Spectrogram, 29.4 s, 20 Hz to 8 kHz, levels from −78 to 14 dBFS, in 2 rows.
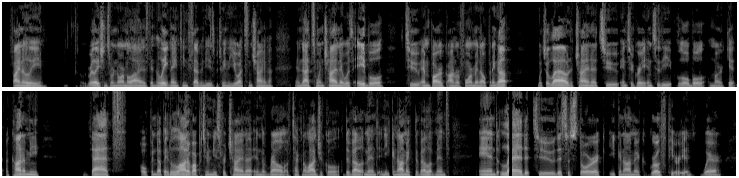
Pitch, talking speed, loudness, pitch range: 95 Hz, 130 wpm, -25 LUFS, 90-105 Hz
